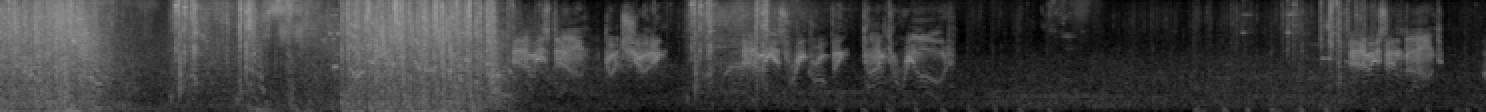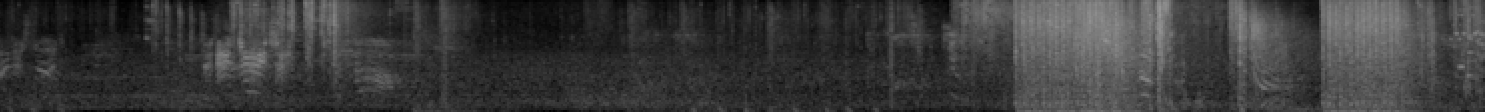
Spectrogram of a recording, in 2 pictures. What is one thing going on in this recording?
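Gunfire rings out in loud, rapid bursts.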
